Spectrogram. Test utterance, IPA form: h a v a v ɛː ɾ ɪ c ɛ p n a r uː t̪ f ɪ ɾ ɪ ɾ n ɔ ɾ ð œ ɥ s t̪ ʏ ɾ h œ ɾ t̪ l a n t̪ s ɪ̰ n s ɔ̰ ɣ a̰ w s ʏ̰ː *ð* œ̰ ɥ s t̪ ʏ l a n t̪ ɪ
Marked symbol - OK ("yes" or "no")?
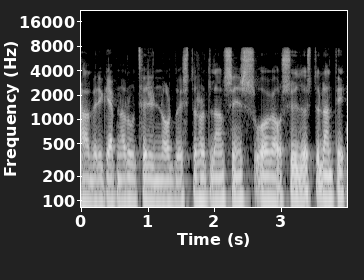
yes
